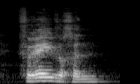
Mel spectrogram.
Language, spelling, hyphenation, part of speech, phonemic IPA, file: Dutch, vereeuwigen, ver‧eeu‧wi‧gen, verb, /vərˈeːu̯.ə.ɣə(n)/, Nl-vereeuwigen.ogg
- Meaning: to perpetuate, immortalize (US); immortalise (UK)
